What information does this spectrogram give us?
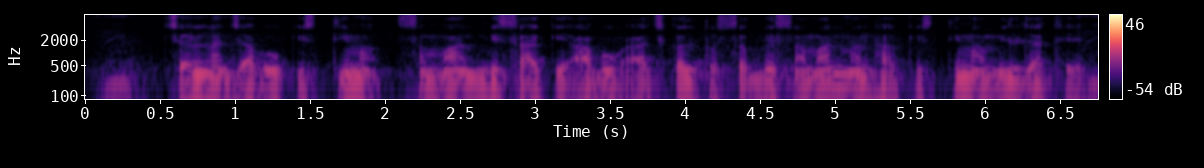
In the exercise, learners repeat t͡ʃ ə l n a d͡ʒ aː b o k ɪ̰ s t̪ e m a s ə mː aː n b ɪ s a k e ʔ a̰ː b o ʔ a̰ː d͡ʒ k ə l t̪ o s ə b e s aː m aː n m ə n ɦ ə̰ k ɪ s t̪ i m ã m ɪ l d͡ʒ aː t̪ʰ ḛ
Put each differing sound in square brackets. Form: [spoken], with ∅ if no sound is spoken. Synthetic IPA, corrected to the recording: t͡ʃ ə l n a d͡ʒ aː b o k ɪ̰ s t̪ [i] m a s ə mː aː n b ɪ s a k e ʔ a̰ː b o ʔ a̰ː d͡ʒ k ə l t̪ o s ə b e s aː m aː n m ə n ɦ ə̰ k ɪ s t̪ i m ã m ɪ l d͡ʒ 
